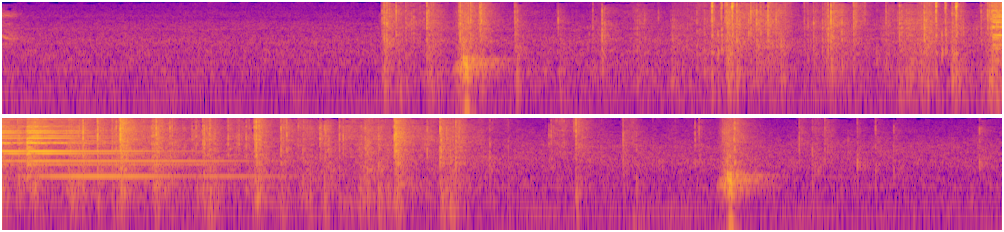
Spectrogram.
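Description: A cat nosing, biting and pawing at a foil potato-chip bag, making it crinkle and crackle, with two sharp thumps. About five seconds in, a bright notification ding rings for about a second and a half.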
